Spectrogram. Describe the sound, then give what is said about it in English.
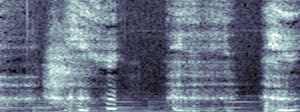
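A voice imitates ragged, gasping breaths: three strained, wheezy inhalations with short pauses between, moderately loud, with no words spoken. “He starts breathing.”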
